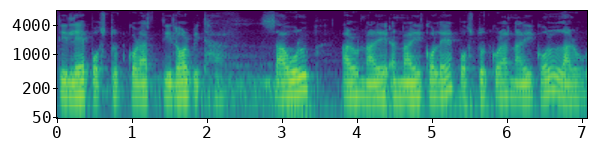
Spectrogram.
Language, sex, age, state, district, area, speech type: Assamese, male, 30-45, Assam, Sivasagar, urban, spontaneous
